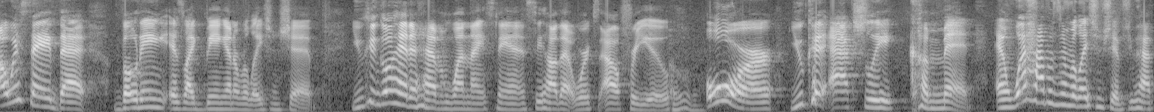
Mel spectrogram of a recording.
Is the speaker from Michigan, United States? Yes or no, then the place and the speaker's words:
no; Ohio, United States; there were big elections last year in 2023 in my home state of Ohio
